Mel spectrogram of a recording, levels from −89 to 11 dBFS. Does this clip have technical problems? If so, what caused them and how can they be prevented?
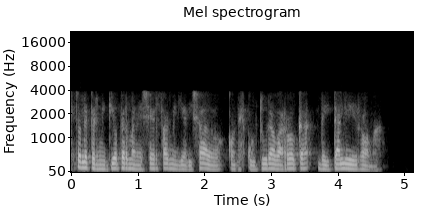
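Yes. The whole clip carries plainly audible G.729 codec damage: speech is rebuilt from a vocal tract filter, a pitch predictor and a few pulses per short frame, so it sounds rough and slightly synthetic, consistent with an 8 kbit/s G.729 stream. On a spectrogram the energy stops flat at 4 kHz, and harmonics look smeared and grainy rather than clean. Using a wideband codec such as G.722 or Opus at a higher bitrate would prevent this.

VoIP packet loss concealed by the speech codec appears three times, at 0.54–0.57 s, 2.47–2.52 s and 4.58–4.63 s. Each gap covers about 20 ms of lost audio, which fits a single lost packet. The decoder fills it by repeating its last pitch and filter at falling gain, giving a brief, fading smear, and the following frames stay weak or distorted while the decoder recovers. 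A spectrogram shows a short stretch of frozen, flat harmonics dimming out, and the waveform dips in level there. A jitter buffer, forward error correction and a less congested network path would prevent it.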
